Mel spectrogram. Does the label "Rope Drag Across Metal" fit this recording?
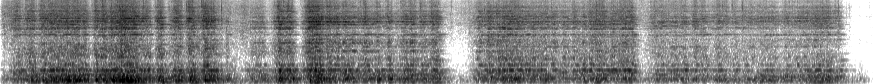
Yes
